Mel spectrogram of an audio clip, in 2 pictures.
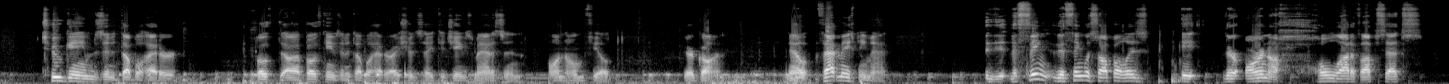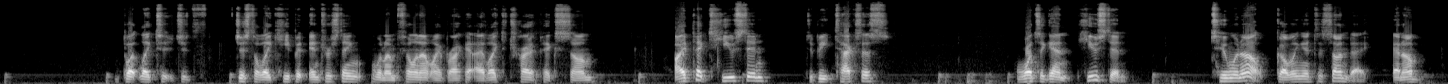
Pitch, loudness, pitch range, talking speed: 120 Hz, -15 LUFS, 90-145 Hz, 170 wpm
